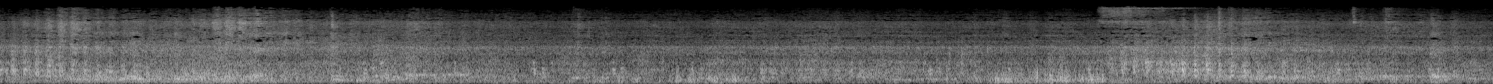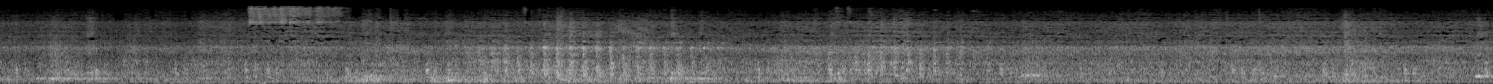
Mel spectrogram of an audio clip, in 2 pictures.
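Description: Freight train of container wagons rolling past at close range, its wheels running steadily over the rails. Two brief bursts of high hiss cut in, about a third of the way through and again just past halfway.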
